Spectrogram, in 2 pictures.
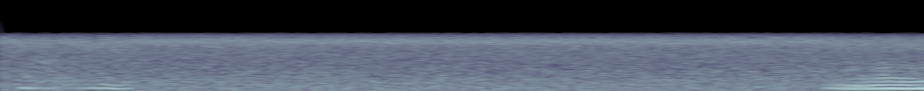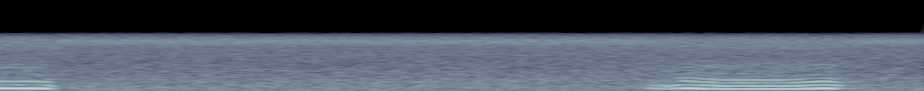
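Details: Sleeping Dachshund snoring: low, droning snores with a buzzy, layered tone, each lasting under a second and coming about four seconds apart, with a short faint one at the start, over a steady hiss.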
